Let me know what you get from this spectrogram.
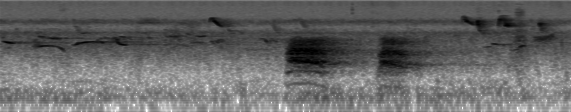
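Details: Forest near Chaumien, France, where a roe deer gives two loud, rasping barks less than a second apart, each brief and gruff. Light bird twitters come before and after.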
